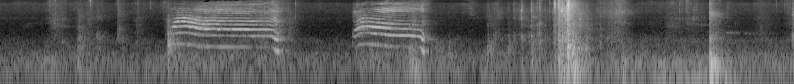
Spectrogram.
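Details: Kittens being called to eat their meal give two long, clear meows, each drawn out and sliding downward in pitch, followed by a few dull knocks and thuds in a small indoor room.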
